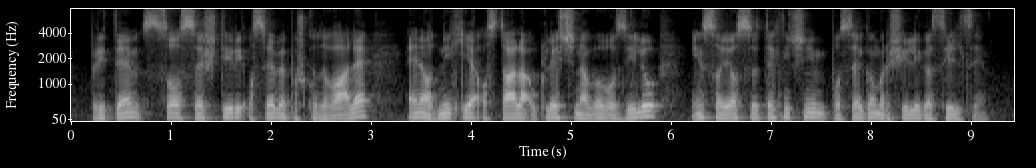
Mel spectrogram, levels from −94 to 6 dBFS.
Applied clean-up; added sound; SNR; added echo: none; none; none; none.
